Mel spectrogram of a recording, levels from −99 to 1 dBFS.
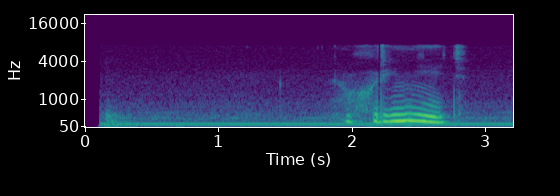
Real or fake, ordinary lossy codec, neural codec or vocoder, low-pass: real; none; none; 7.2 kHz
